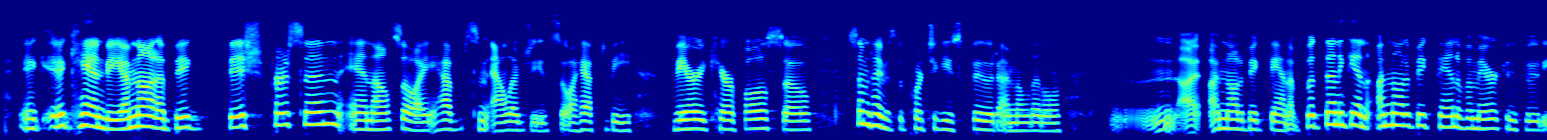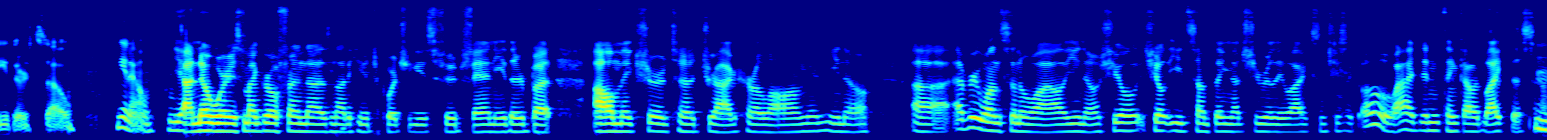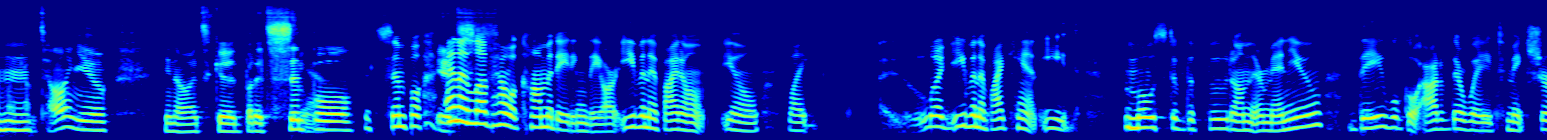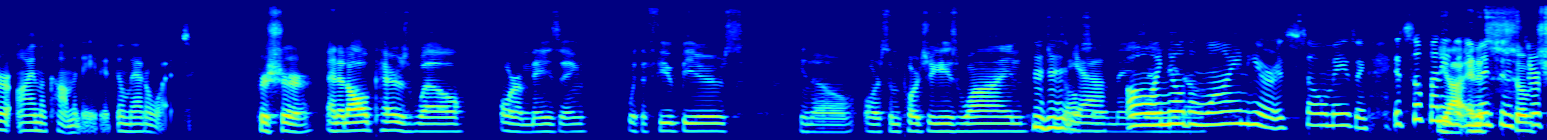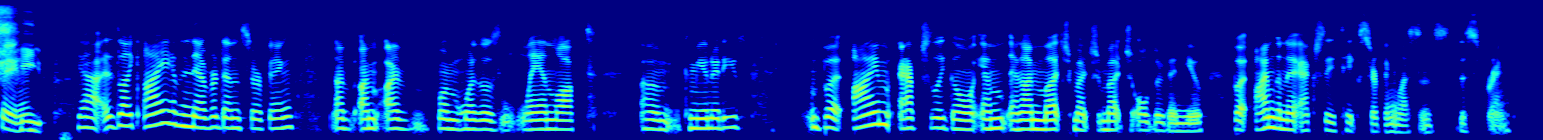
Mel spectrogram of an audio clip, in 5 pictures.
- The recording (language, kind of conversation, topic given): English, unstructured, How has the way you connect with people in your community changed over time?
- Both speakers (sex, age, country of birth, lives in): female, 55-59, United States, United States; male, 20-24, United States, United States
- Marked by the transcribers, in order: other background noise; stressed: "simple"; chuckle; stressed: "cheap"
